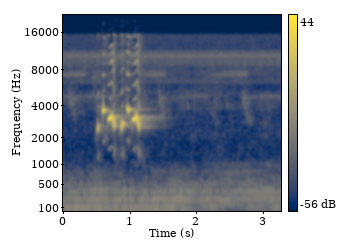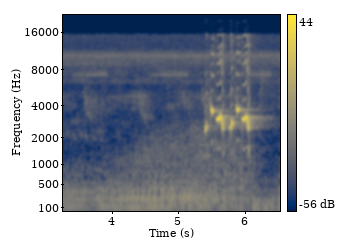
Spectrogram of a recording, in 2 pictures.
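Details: Sooty-headed bulbul song: two fluty, bubbling phrases of five or six quick notes roughly five seconds apart, over a loud steady low droning engine-like noise.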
